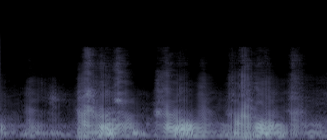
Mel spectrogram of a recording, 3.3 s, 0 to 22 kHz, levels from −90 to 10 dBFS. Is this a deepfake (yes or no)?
yes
